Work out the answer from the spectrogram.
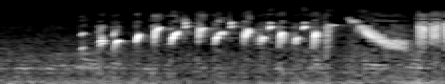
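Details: European goldfinch, Wedani-style song: a dense, fast twittering phrase of bright high notes at several pitches, followed by a long, smoothly falling whistled slur and more twitter.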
